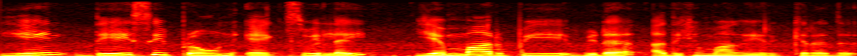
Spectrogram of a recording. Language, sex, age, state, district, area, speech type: Tamil, female, 18-30, Tamil Nadu, Viluppuram, rural, read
